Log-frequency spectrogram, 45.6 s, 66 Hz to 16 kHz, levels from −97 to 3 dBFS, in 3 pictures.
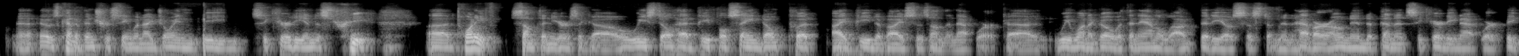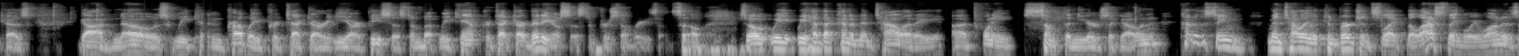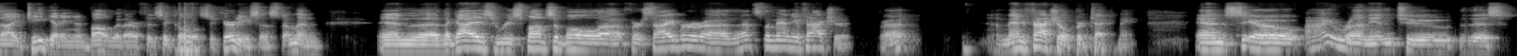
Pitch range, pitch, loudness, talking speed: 80-130 Hz, 105 Hz, -24 LUFS, 165 wpm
